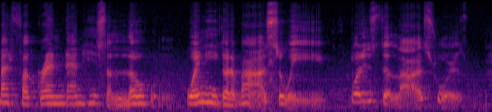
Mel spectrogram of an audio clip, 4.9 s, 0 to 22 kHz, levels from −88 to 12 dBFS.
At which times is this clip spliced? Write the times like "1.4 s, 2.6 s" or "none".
1.7 s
